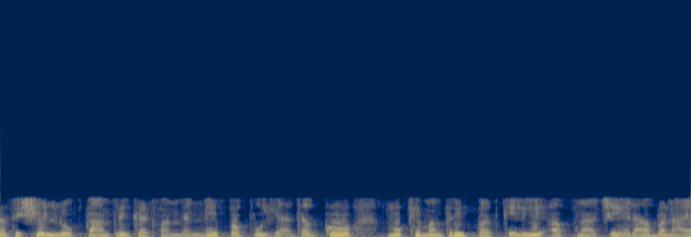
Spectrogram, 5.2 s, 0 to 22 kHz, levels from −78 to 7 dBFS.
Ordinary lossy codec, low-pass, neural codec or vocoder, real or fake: none; 3.6 kHz; codec, 44.1 kHz, 7.8 kbps, Pupu-Codec; fake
